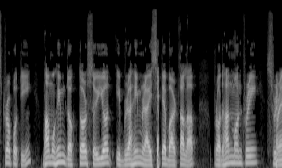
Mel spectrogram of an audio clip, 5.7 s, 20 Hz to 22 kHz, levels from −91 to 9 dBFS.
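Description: Speech with damaged data in a compressed stream: brief glitches at 0.87–0.90 s and 3.14–3.17 s, where the decoder misreads corrupted frames.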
